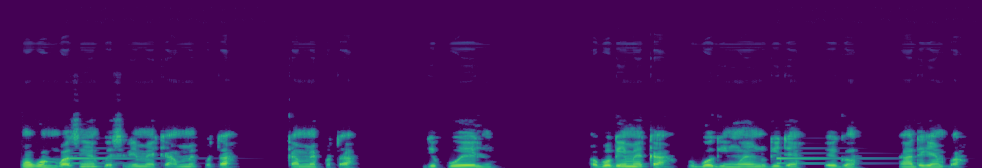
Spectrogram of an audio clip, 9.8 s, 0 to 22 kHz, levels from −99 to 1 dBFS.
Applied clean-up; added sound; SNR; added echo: none; Piano; 16 dB; none.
